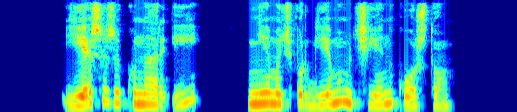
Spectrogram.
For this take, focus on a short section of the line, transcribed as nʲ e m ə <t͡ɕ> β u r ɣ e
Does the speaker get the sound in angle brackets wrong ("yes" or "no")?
no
